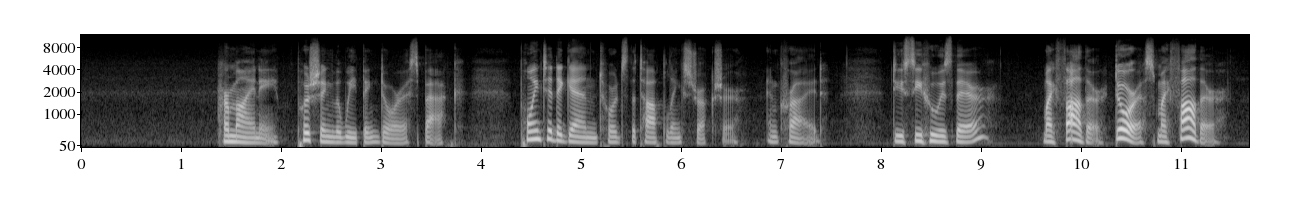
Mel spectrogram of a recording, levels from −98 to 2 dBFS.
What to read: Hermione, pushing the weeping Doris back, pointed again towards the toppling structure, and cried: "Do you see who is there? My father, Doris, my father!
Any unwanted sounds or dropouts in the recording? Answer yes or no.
no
